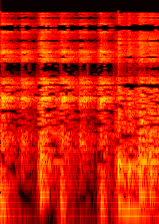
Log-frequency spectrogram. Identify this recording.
Audio from a video of a friends kid on real drums- basic beat with roll.
loop, lofi, dither, drum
